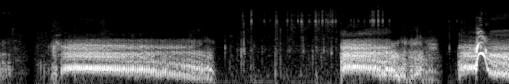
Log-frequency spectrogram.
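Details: Chihuahua mix growling over a bone, acting tough; two long, steady, buzzy growls of about two seconds each, with a short squeaky whine near the end.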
